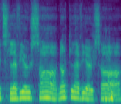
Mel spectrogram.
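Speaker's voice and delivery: haunting, weird, echoing voice. A player speaks as their character using a magic scroll, haunting, weird, echoey voice. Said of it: "say in a kind of haunting, weird, echoey voice".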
